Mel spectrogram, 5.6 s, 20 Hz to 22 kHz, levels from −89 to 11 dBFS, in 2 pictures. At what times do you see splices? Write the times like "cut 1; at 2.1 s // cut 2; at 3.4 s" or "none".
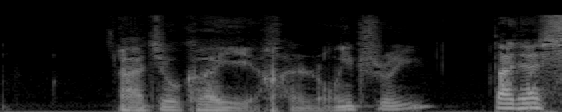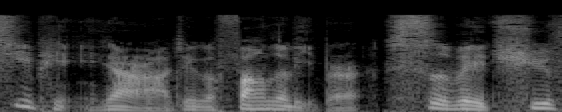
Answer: cut 1; at 2.3 s // cut 2; at 4.7 s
